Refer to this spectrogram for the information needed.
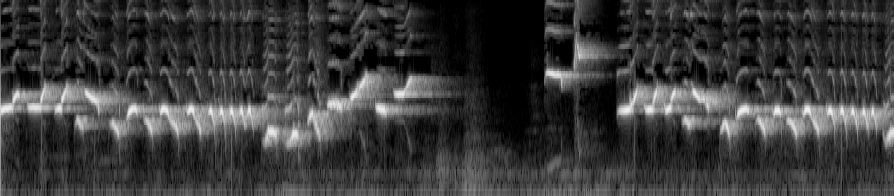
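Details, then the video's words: White-rumped shama song used to coax a quiet bird into singing: dense, fast series of rising whistled slurs running for seconds, a short break with a sharp high note, then the rapid whistling resumes. "PANCINGAN MURAI BATU GACOR"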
